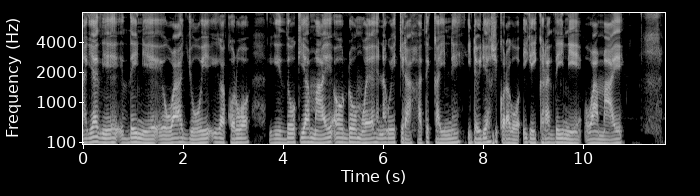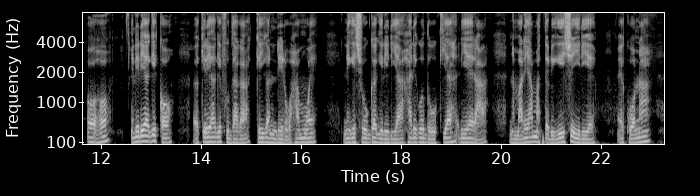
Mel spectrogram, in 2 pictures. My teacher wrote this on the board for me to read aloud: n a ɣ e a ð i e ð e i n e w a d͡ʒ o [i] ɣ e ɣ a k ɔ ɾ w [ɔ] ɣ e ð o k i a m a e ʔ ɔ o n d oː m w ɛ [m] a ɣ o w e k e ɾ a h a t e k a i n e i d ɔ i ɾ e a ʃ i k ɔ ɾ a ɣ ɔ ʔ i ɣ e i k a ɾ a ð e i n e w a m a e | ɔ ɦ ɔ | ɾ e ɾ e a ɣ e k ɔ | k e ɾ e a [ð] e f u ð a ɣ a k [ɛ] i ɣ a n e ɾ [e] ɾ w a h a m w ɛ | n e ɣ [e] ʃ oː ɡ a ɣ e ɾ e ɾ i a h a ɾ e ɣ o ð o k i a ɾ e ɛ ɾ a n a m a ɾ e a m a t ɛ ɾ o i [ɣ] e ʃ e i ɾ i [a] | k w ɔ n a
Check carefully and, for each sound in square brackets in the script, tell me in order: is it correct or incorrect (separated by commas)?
incorrect, correct, incorrect, incorrect, incorrect, correct, correct, correct, incorrect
